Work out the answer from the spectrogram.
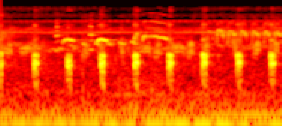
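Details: Caged Chinese hwamei singing in the 'ngũ trường' style: a rapid series of sharp, evenly spaced chuck-like notes, about four per second, with thin whistled slurs running above them.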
